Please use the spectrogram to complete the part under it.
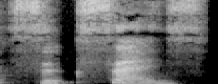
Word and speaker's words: success: So the stress is on the second syllable. It has two syllables. So you go success.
